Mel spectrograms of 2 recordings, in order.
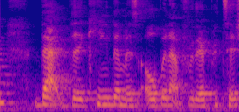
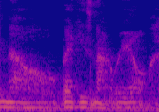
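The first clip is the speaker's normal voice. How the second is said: scared near-whisper; 6 semitones lower, 14 dB quieter, slower than usual. Retold or imitated. The scared girl admits the lie.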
